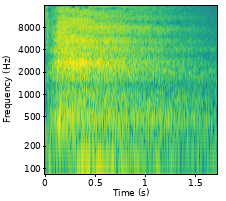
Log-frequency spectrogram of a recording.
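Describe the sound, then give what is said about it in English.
A deep breath exhaled slowly during a guided grounding exercise, a soft, airy rush that starts strongly and gradually tapers off over a couple of seconds, faint and heard alone. “take a big, deep inhale in. Hold it for a moment at the top before letting it go.”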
